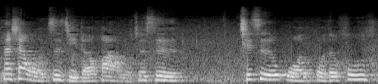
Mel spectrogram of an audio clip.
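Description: Amid noticeable background noise, a woman speaks at medium pitch and a moderate pace with ordinary pitch variation. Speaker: student group reporter. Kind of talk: group sharing. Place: hall. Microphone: handheld.

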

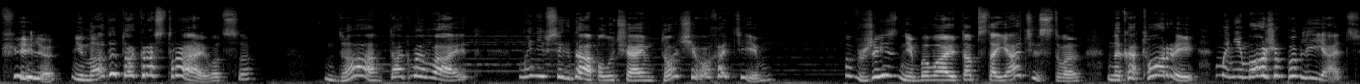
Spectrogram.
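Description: A cartoonish character voice, high-pitched, moves through very wide pitch swings at a fairly slow pace. Faint music plays in the background. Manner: calm, patient, instructive.

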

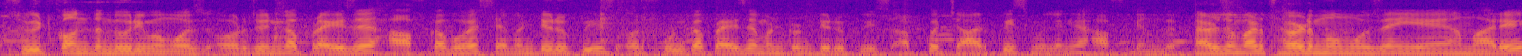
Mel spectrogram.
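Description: Flat, monotone delivery at a fairly quick pace, dry with no echo, over noticeable background noise. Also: man. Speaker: food vlogger. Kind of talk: casual vlog chat. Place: market.

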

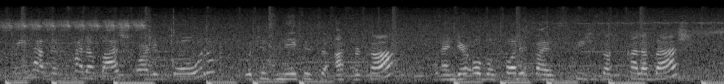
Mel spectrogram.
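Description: A woman keeps a moderate pace while clear music sounds in the background. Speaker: park tour guide. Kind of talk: guided tour explanation. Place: garden.

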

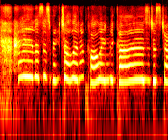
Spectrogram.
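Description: A squeaky put-on character voice at an extremely high pitch, moderate in pace, with monotone, flat intonation. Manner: salesy, pitchy, off-putting.

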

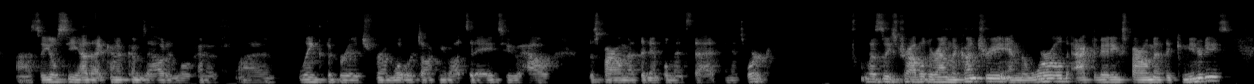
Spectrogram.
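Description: A man talks very fast at a fairly low pitch, with fairly even intonation, audible room echo and a quiet background. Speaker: webinar host. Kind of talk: introduction of guests. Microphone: webcam.

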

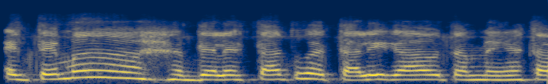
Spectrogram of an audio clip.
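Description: A woman speaks in a plain, everyday voice, pitched fairly high, with ordinary pitch variation. Her pace is fairly quick, and there is light background noise. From Puerto Rico. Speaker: radio show host. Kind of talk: radio talk show moderation. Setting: radio studio broadcast. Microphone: video call.

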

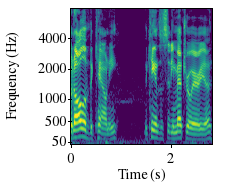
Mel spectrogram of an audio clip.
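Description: At a moderate pace, a man speaks at medium pitch with a slightly mellow tone.

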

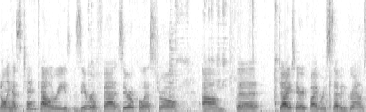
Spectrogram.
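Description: At a moderate pace, a woman with an American accent and a normal speaking voice talks at a fairly high pitch. Her pitch varies in an ordinary way, with light background noise behind her. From US Northwest (Montana reservation). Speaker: cooking show host. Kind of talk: cooking demonstration. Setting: studio kitchen. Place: kitchen.

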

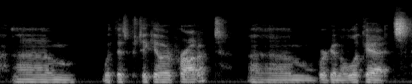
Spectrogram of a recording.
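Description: At a moderate pace, a man with a fairly low pitch speaks in an unremarkable speaking voice. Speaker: business analyst. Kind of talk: webinar product demo. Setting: video call. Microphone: video call.

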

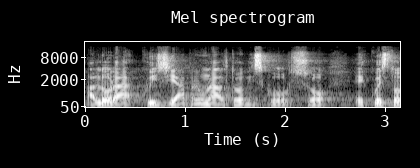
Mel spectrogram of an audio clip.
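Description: A normal speaking voice moves at a fairly slow pace with lively intonation. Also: man. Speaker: trade association executive; panel moderator. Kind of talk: panel discussion. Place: hall. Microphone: handheld.

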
